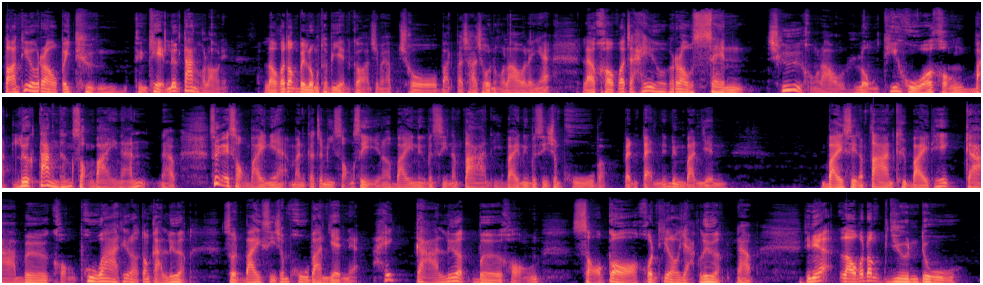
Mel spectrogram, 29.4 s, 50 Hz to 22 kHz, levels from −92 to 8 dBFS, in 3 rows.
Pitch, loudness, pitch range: 105 Hz, -21 LUFS, 95-120 Hz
